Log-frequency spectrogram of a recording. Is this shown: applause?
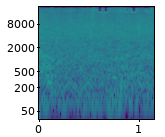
no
